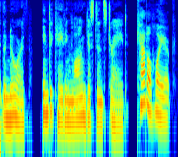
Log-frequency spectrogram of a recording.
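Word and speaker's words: Çatalhöyük: north indicating long-distance trade cattle hoyuk pronounced chatel huyuk means Fork mound in Turkish a reference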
